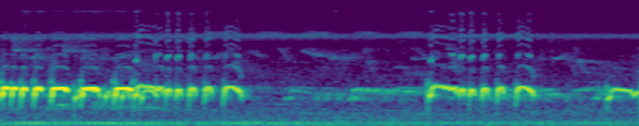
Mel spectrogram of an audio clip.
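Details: Local wild-type zebra doves sung as a lure for captive birds: a dense, overlapping rush of quick repeated coo notes, a pause of soft trailing tones, then a shorter burst of clipped notes, with background hum.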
